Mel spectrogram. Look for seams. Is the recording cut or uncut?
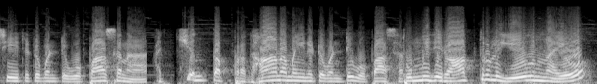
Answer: cut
